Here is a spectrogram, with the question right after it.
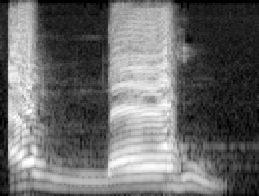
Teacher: Hamzanya nggak boleh tebal, nggak boleh Allah, tapi harus Allahu. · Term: hamzah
